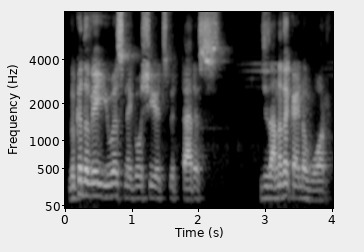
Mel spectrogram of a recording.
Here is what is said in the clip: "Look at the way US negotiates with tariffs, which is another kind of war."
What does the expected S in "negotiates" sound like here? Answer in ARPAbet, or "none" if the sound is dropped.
S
